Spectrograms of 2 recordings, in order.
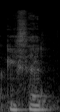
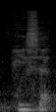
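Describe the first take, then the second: No difference in how they are said.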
